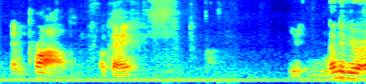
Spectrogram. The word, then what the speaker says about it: prob: So there's two objects in Max that if you pronounce them incorrectly are kind of awkward. Okay. But this is anal, as in short for analysis. And this is prob, as in short for probability. Okay, you all are dirty minds, all of that. Okay, you're thinking of what this. Okay, so if you pronounce these incorrectly, it can be kind of socially awkward.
